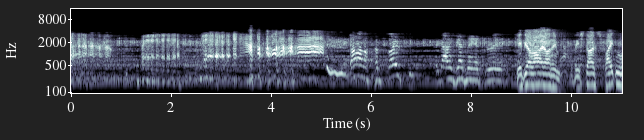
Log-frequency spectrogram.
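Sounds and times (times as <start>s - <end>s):
billy goats bleating: 0.0s - 5.2s
laughter: 0.0s - 7.0s
speech: 5.7s - 11.0s.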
